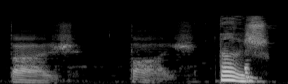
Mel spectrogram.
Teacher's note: This is an emphatic T, darkens the A.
